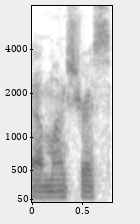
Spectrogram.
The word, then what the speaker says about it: Monstrous: Some people have a hard time spelling monstrous verse, but it's monstrous. A lot of people misspell that. So it's Monstrous. Mm-hmm. It's not monstrous. A lot of people throw an E in there.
